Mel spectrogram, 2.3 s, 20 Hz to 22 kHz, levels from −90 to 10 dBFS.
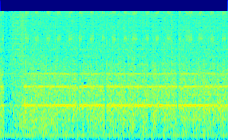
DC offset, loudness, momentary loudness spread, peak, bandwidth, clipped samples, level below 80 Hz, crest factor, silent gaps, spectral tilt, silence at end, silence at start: under 0.1%; -19 LUFS; 0 LU; -6 dBFS; 16.5 kHz; under 0.1%; -56 dBFS; 16 dB; none; -0.5 dB/octave; 0 s; 0 s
